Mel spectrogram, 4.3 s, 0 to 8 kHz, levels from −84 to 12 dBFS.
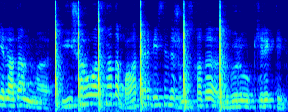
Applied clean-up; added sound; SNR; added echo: none; Hammer; -5 dB; reverberation time 1.2 s.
